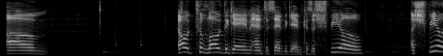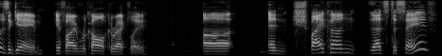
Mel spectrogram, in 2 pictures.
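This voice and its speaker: Slow-talking man coding on stream. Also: a little high, fairly bright tone. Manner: rambling and joking, with chuckles and trailing off; talks to viewers in chat. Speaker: game developer streaming his work. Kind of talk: casual live coding chat.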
